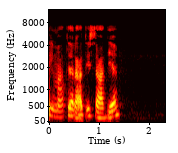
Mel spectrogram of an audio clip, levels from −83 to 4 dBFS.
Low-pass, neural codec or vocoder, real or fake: 7.2 kHz; none; real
